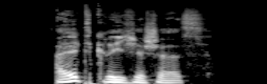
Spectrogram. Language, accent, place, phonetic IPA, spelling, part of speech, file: German, Germany, Berlin, [ˈaltˌɡʁiːçɪʃəs], altgriechisches, adjective, De-altgriechisches.ogg
- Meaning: strong/mixed nominative/accusative neuter singular of altgriechisch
